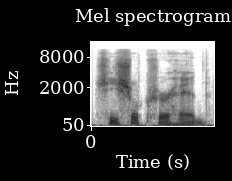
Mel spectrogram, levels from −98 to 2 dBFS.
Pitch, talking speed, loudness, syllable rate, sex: 95 Hz, 195 wpm, -15 LUFS, 3.6 syllables/s, male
